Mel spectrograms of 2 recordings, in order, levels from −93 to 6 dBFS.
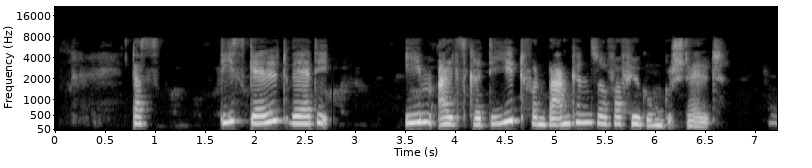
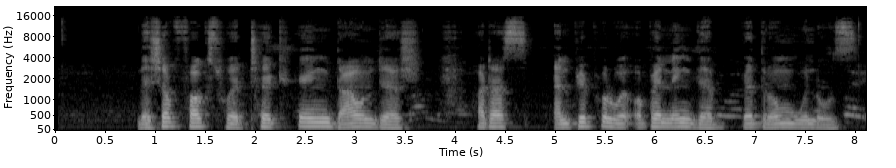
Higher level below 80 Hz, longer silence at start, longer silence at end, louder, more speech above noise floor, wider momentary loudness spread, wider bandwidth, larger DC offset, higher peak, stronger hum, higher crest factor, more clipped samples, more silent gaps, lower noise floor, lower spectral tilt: first, -62 dBFS vs -74 dBFS; about the same, 0.8 s vs 0.8 s; about the same, 0 s vs 0.05 s; first, -17 LUFS vs -37 LUFS; first, 52 dB vs 37 dB; about the same, 9 LU vs 7 LU; second, 7.8 kHz vs 15.5 kHz; neither; first, -4 dBFS vs -16 dBFS; neither; second, 16 dB vs 22 dB; neither; neither; second, -69 dBFS vs -73 dBFS; about the same, -6 dB/octave vs -5 dB/octave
